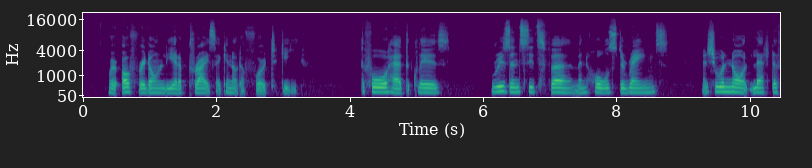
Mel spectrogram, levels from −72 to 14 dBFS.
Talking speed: 155 wpm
